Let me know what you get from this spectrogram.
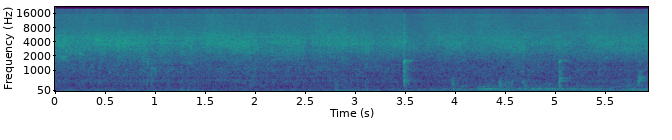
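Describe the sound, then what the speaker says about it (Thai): Shrimp sizzle in a little oil with golden garlic in a hot pan, a loud, constant frying hiss broken by a few faint stirring clicks, with no one speaking. "น้ำมันนิดหน่อยนะคะ ใส่กุ้งลงไปเลยค่ะ"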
